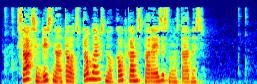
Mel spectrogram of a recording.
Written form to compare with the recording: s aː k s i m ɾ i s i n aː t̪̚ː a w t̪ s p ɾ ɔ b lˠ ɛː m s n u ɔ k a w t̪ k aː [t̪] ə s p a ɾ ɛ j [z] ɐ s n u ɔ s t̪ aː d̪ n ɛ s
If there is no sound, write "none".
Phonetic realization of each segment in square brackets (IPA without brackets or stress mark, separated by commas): d̪, z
